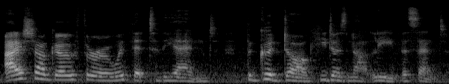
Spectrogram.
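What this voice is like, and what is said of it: Poirot accent impression. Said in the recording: “which I have no good... way of doing the accent, but ... oh, that was fine ... you can't top”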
